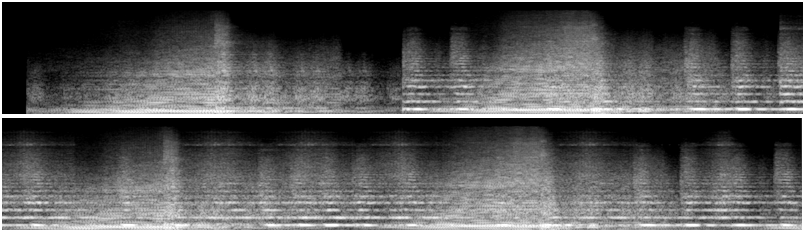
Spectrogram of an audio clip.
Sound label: Evolved Wood Loop Designer Triplet Performance Combo; VENTO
